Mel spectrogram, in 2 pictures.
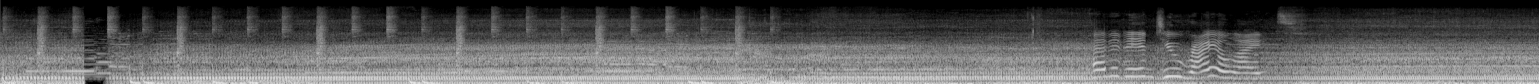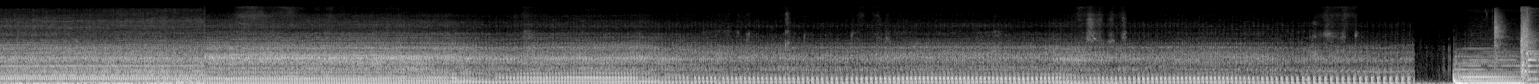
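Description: KTM dual-sport motorcycle engine running at road speed, heard from the rider's helmet camera with wind noise over it. The engine note shifts a few times as the throttle and gears change, and a brief wavering tone comes in about eleven seconds in.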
